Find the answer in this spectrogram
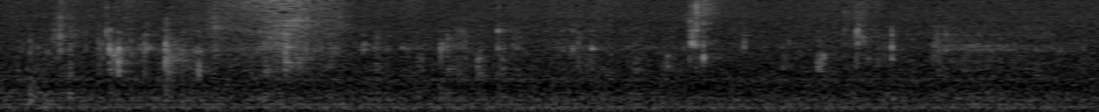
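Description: A person chewing a mouthful of food quietly, with a scatter of small mouth clicks.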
